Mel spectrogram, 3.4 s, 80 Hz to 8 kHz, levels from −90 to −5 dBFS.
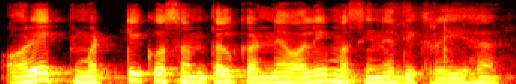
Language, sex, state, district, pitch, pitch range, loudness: Hindi, male, Bihar, Patna, 135 Hz, 125-155 Hz, -17 LUFS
